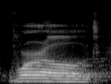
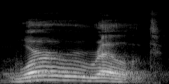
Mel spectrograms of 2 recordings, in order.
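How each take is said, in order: First: The word is said as one syllable. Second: The word is said as two syllables. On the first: The speaker calls it right. "In general, this word has one syllable. So you'll say world" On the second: The speaker calls it wrong. "Scottish people make two syllables. So they'll add in an extra syllable"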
